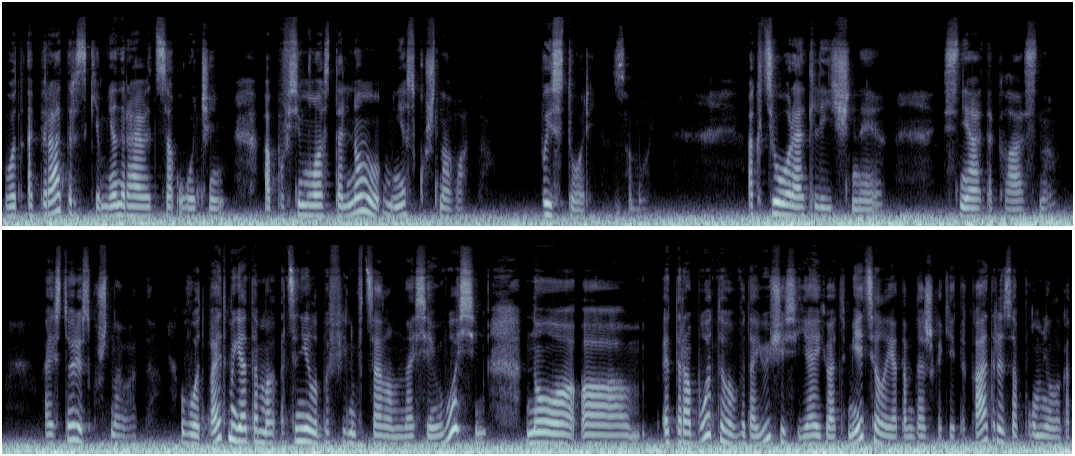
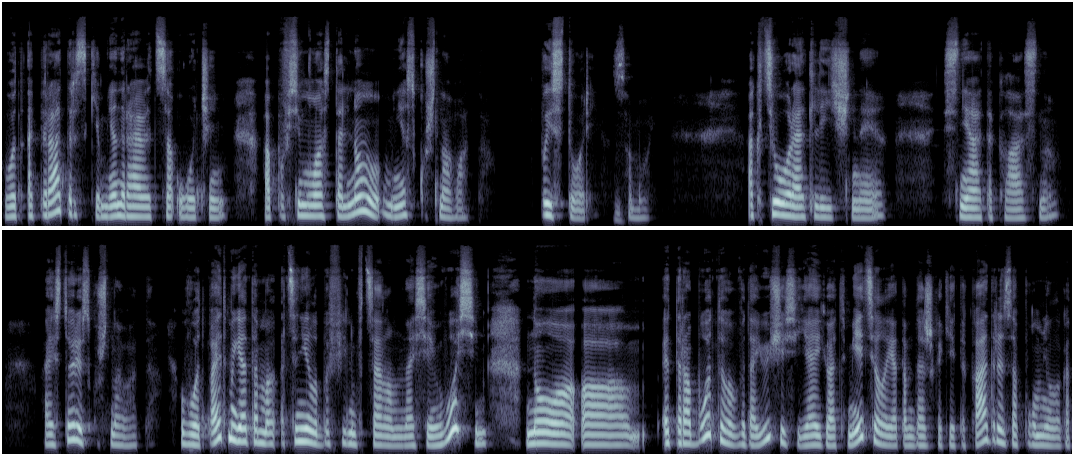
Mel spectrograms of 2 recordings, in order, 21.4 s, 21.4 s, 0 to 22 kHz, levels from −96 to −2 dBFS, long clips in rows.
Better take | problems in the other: second | low rumble; noticeable; throughout; 15 dB below the speech

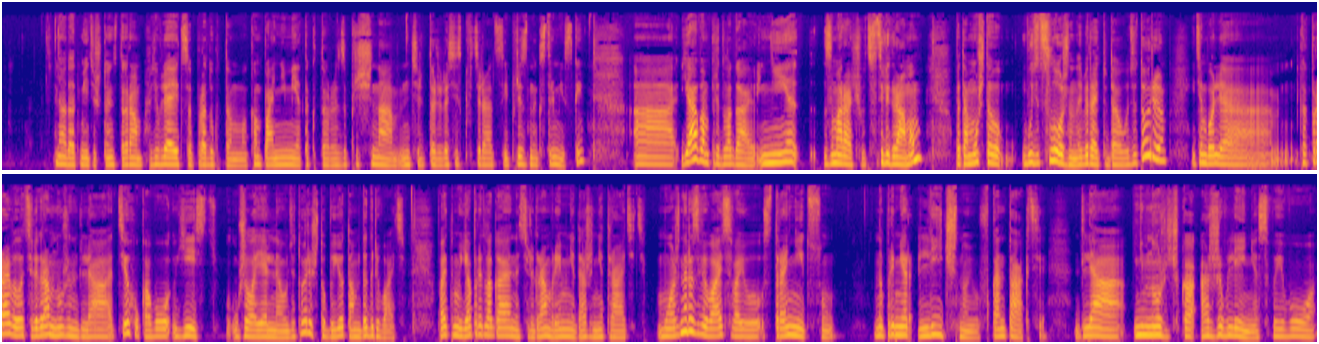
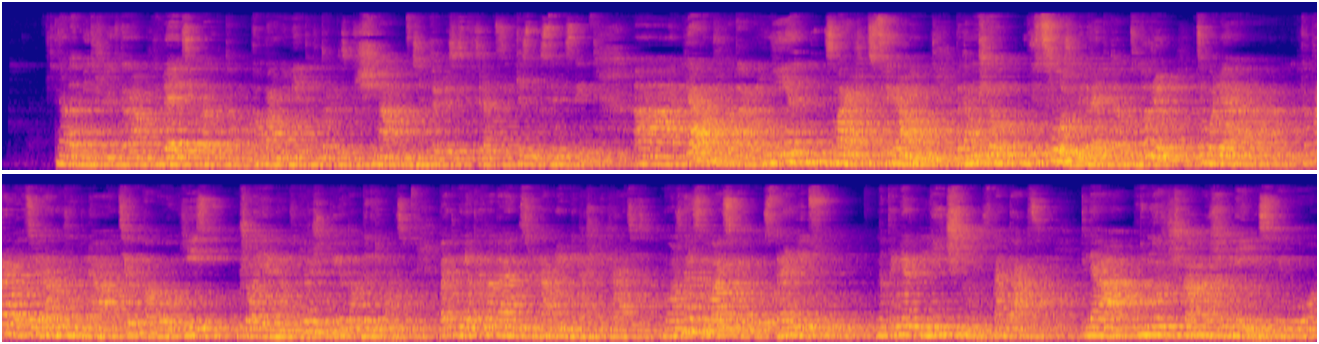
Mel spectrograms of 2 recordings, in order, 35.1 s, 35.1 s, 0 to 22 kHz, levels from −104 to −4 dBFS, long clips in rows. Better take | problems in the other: first | off-mic speech; far // room echo; strong; dies away in 3 s

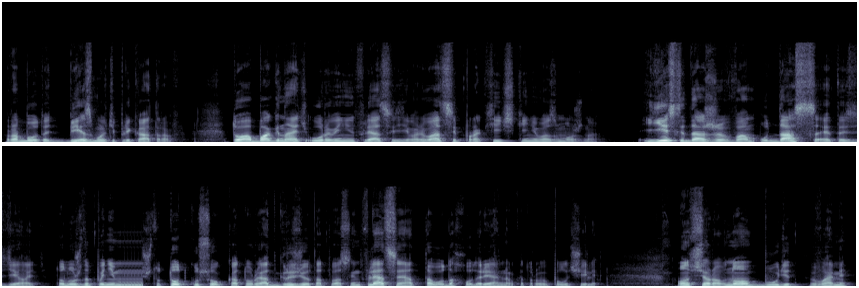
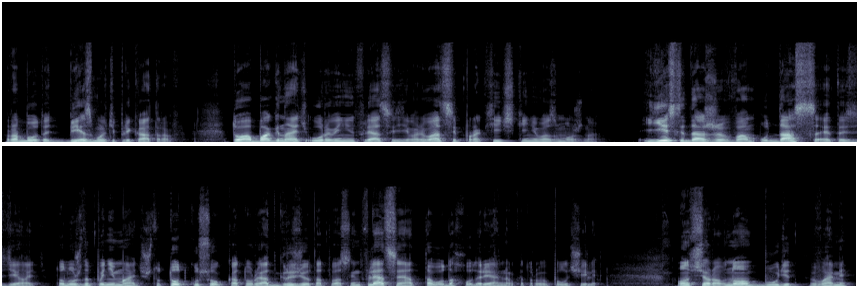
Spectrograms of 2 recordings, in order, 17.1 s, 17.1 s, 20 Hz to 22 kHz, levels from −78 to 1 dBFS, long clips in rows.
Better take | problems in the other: second | audio freezing; at 10 s

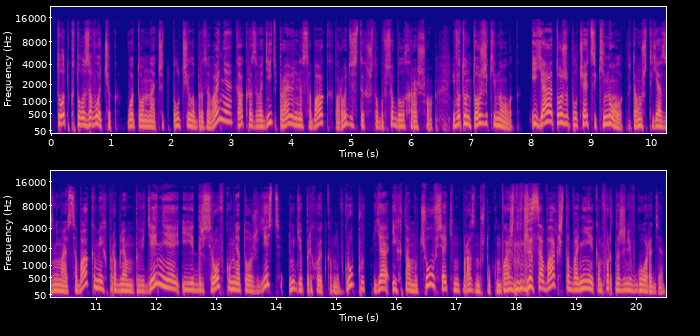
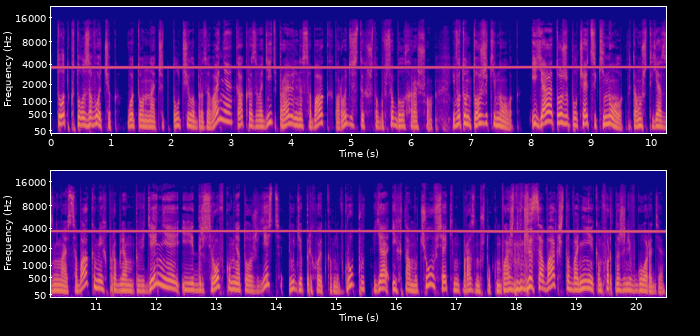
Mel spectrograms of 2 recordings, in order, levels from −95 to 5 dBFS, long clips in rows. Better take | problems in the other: first | high-pitched whine; loud; throughout; 3.5 kHz, 5 dB below the speech

